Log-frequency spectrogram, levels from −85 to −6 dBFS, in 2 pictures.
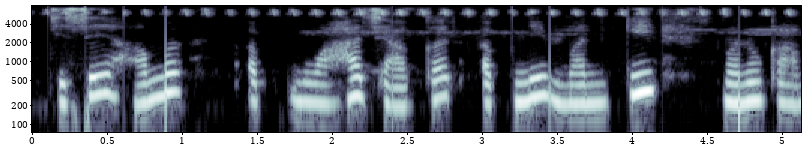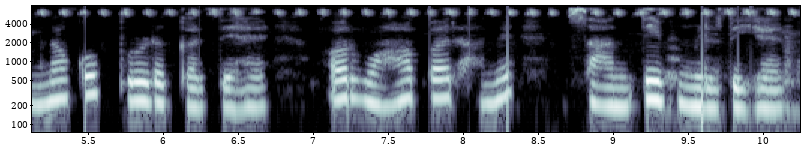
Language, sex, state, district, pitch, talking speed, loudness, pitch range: Hindi, female, Uttar Pradesh, Varanasi, 230 Hz, 115 wpm, -19 LUFS, 215-265 Hz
